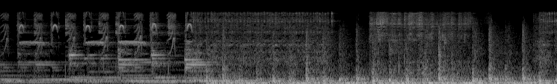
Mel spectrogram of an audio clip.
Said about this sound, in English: you can get all these different sounds just from a squeaky toy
